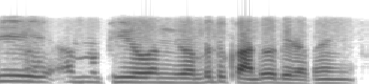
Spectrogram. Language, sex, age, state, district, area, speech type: Manipuri, male, 30-45, Manipur, Imphal East, rural, conversation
